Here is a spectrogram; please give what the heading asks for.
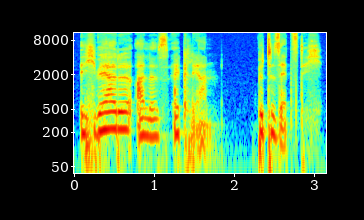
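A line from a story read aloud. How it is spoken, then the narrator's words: Plain. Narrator (German): antwortete Dumbledore nur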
